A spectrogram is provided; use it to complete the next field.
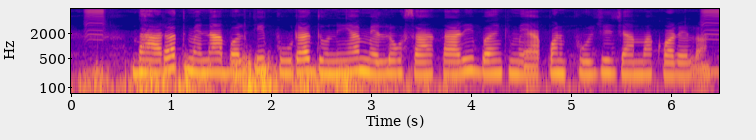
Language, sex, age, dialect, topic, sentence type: Bhojpuri, female, 18-24, Southern / Standard, banking, statement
